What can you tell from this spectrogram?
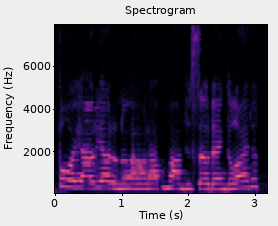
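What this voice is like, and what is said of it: Put-on American southern accent. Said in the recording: “Oh, you have a southern accent.”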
